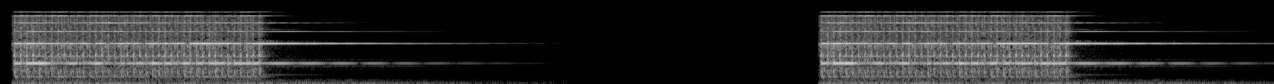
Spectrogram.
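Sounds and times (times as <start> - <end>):
old rotary phone ringtone: 0.1 - 3.0, 8.2 - 11.8.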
